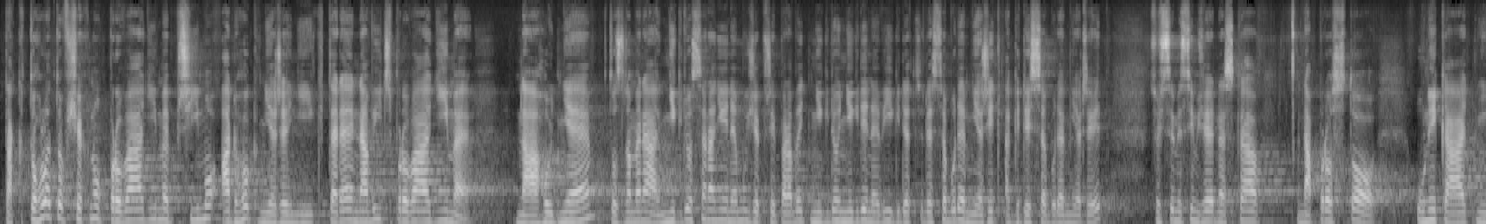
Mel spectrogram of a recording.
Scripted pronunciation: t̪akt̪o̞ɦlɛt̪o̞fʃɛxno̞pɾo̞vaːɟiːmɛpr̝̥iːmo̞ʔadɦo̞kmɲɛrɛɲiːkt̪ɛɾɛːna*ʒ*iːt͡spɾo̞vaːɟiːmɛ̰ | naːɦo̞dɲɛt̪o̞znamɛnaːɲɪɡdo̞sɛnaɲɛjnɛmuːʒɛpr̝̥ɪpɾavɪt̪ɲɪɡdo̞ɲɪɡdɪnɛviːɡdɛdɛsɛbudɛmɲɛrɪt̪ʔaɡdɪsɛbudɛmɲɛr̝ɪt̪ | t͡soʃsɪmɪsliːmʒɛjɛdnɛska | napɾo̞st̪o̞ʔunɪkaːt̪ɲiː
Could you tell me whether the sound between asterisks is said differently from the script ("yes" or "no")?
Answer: yes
